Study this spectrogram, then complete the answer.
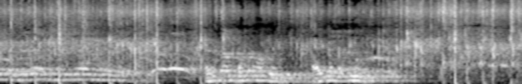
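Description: A man sings into a microphone on an amplified stage.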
